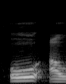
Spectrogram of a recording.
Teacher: ओ औ का जो उच्चारण स्थान है वह कंठ और ओष्ठ है, तो इसलिए इनको कंठोष्ठ कहा जाता है।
